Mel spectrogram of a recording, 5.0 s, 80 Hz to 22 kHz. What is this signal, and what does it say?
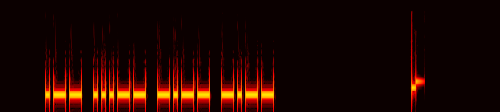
Morse code, heard as a keyed tone, about 30 wpm, 700 Hz. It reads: W3YY
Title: Easy Call Signs - 30wpm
